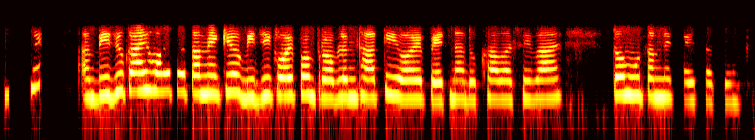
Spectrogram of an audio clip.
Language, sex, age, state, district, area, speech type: Gujarati, female, 18-30, Gujarat, Kutch, rural, conversation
